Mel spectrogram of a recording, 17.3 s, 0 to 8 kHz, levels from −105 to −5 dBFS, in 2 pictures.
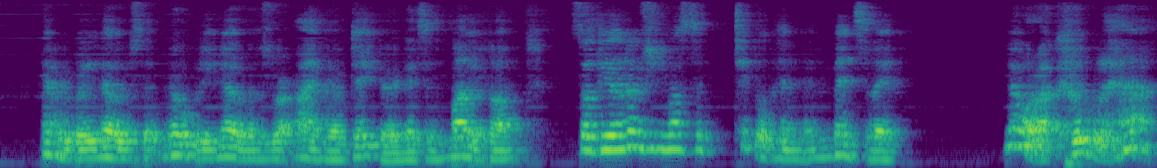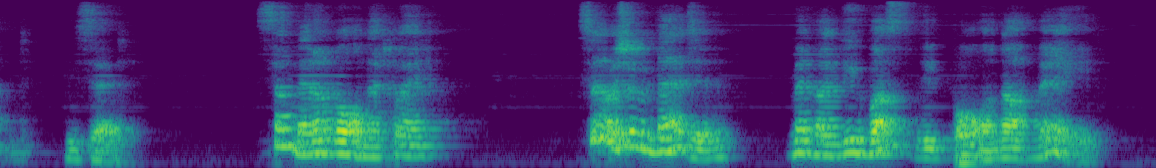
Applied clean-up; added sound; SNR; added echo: neural mask model DeepFilterNet 3.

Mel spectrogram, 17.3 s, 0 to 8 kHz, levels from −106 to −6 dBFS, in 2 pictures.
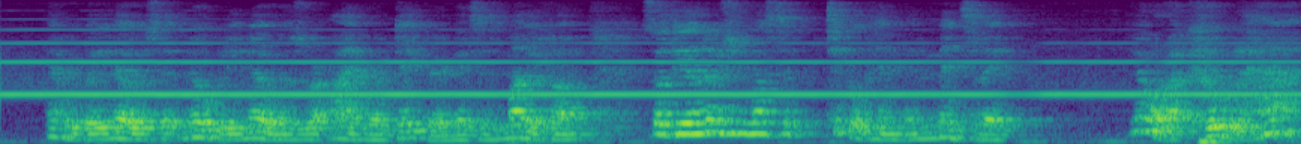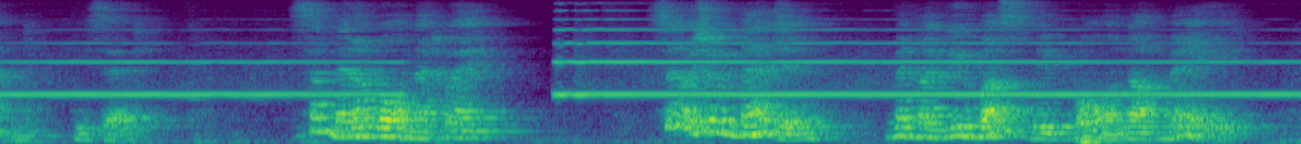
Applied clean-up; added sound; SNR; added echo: none; Brass instrument; 11 dB; reverberation time 0.7 s.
